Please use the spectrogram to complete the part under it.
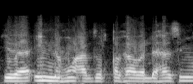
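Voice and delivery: usual speaking voice

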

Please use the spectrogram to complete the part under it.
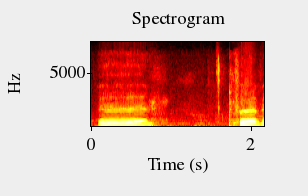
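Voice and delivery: ordinary talk, nothing marked

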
